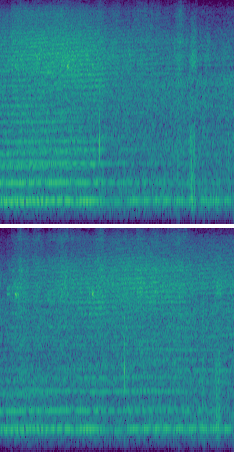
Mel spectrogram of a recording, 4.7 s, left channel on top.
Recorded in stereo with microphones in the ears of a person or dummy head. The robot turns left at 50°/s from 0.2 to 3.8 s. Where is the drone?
60° left (ahead or behind); by 4.7 s 70° right (ahead or behind).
